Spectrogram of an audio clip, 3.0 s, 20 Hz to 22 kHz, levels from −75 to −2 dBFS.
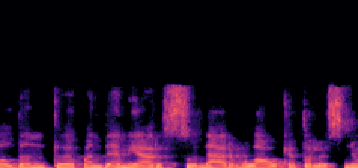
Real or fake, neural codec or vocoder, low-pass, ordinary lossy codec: real; none; 10.8 kHz; MP3, 64 kbps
